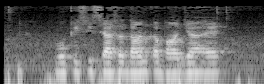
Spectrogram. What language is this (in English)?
Urdu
